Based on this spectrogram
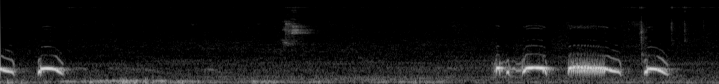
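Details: Spotted dove derkuku bahan song used to lure doves down: the tail of one phrase with two short coos opens, several seconds of quiet follow, then a full phrase of stuttered note, long rough coo and clipped final coo.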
